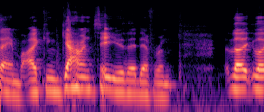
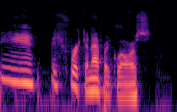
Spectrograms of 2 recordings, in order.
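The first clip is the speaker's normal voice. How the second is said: cartoon character voice with swooping, swinging pitch; 4 semitones higher, 7 dB quieter than usual. Showing how a voice actor shifts his mouth: Peter Griffin voice. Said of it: "moves his mouth to the side for Peter".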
